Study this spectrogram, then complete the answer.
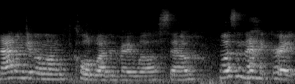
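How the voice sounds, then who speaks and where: A woman with an East Texas accent talks at a fairly quick pace in a high pitch with lively intonation. Audible room echo and noticeable background noise are present. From Texas (Tyler, East Texas). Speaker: college student. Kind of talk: class presentation speech. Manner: casual, conversational.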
